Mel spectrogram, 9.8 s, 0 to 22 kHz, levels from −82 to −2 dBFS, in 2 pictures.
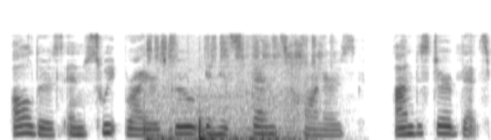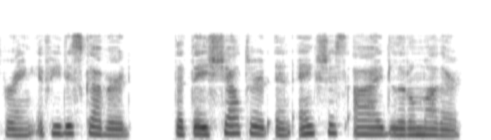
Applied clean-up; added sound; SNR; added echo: none; Writing; -1 dB; none.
